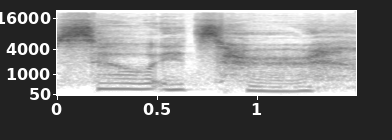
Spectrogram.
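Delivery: let down, deflated, disappointed. Playing a game, recognizing the character who has just appeared: disappointed. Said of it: "why do you sound so disappointed?".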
